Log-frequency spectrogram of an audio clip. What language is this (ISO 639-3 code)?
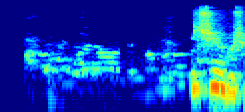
fas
